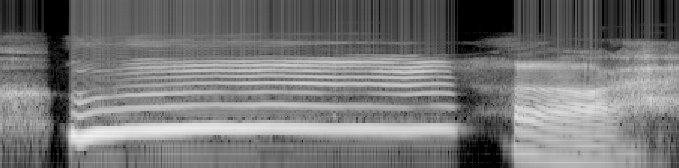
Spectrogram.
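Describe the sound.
A voice imitates a crocodile yawning: a long, loud, steady drawn-out 'aaah' lasting a few seconds, then after a brief pause a second groaning yawn that slides downward in pitch.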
